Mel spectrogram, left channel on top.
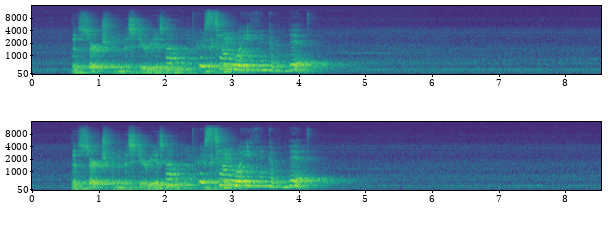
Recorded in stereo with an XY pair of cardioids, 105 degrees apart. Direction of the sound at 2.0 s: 15° right.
